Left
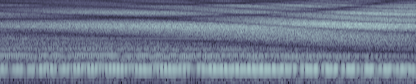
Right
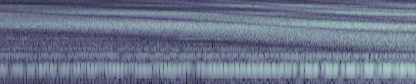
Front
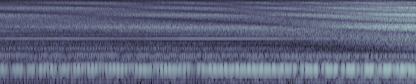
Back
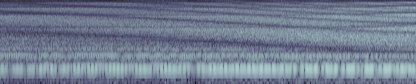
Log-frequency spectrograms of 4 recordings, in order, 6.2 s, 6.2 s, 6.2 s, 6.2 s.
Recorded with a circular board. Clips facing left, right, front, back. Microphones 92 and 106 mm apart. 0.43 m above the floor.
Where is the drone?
155° left; by 6.2 s 135° right.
